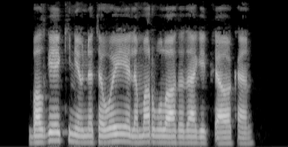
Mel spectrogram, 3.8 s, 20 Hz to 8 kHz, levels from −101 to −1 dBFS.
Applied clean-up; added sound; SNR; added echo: none; none; none; none.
